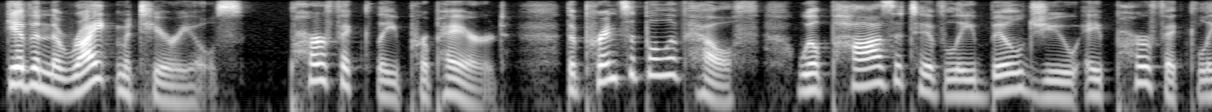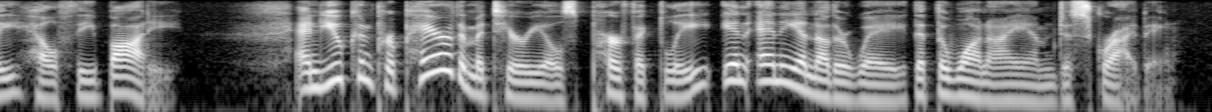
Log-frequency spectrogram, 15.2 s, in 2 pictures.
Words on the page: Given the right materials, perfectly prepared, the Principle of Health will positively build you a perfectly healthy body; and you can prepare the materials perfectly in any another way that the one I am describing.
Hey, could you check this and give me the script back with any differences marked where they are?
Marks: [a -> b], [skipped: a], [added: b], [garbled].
Given the right materials, perfectly prepared, the Principle of Health will positively build you a perfectly healthy body; and you can prepare the materials perfectly in any another way that the one I am describing.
